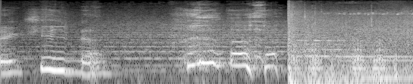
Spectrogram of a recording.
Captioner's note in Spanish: Sollozos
